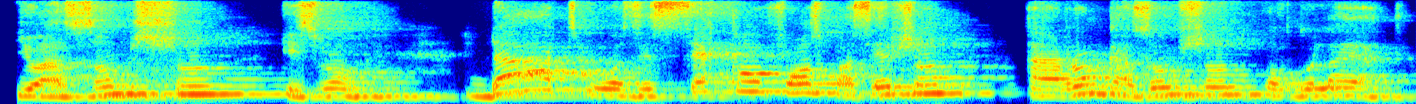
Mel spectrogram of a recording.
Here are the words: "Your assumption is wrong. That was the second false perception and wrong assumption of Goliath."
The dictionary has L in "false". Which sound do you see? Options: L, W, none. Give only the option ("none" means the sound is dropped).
none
